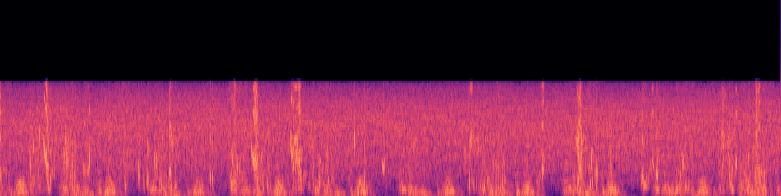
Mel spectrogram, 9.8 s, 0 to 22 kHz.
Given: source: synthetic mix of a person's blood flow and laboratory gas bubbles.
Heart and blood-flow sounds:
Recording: Doppler ultrasound of blood flow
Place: precordium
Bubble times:
0.00-0.15 s: bubbles
0.35-0.71 s: bubbles
0.77-0.96 s: bubbles
1.03-1.16 s: bubbles
1.21-1.29 s: bubbles
1.52-1.65 s: bubbles
1.72-2.25 s: bubbles
2.60-2.71 s: bubbles
2.86-3.42 s: bubbles
3.62-4.20 s: bubbles
4.40-4.48 s: bubbles
4.53-4.61 s: bubbles
4.75-4.85 s: bubbles
5.79-6.42 s: bubbles
6.70-6.83 s: bubbles
7.10-7.51 s: bubbles
8.00-8.26 s: bubbles
8.29-8.70 s: bubbles
8.97-9.68 s: bubbles
From the record:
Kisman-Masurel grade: 332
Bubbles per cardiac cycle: rolling drumbeat, 9 or more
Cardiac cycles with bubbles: 50 to 99%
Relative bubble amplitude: moderate (0.250 to 0.450)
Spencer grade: 3 (all of the cardiac periods contain showers or single bubble signals, but not dominating or overriding the cardiac motion signals)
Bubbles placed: only in the low amplitude regions of the cardiac cycle

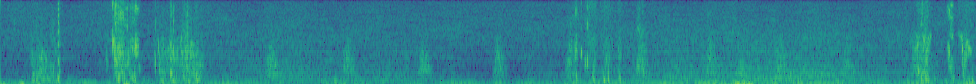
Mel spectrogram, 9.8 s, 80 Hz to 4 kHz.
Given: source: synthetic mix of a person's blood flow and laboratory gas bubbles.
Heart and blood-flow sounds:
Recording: Doppler ultrasound of blood flow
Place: subclavian vein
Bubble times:
0.30-0.63 s: bubbles
1.04-1.41 s: bubbles
1.52-2.04 s: bubbles
5.68-6.13 s: bubbles
6.17-6.23 s: bubbles
6.36-6.46 s: bubbles
9.04-9.38 s: bubbles
9.46-9.74 s: bubbles
From the record:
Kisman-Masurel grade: 222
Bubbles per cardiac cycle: several, 3 to 8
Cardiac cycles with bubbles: 10 to 50%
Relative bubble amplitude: moderate (0.250 to 0.450)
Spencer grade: 2 (many but less than half of the cardiac periods contain bubble signals, singularly or in groups)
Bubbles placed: anywhere in the cardiac cycle

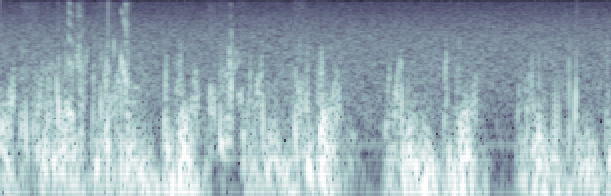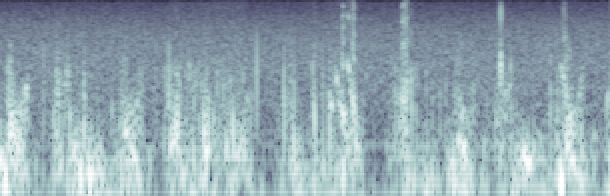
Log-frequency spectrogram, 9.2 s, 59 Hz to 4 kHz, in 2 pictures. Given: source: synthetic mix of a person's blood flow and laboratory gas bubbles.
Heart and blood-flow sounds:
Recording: Doppler ultrasound of blood flow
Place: precordium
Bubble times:
0.14-1.08 s: bubbles
1.55-1.93 s: bubbles
2.18-2.33 s: bubbles
5.82-6.43 s: bubbles
6.89-6.97 s: bubbles
7.02-7.29 s: bubbles
7.55-7.71 s: bubbles
8.30-8.38 s: bubbles
8.77-8.86 s: bubbles
From the record:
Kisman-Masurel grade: 232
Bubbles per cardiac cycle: several, 3 to 8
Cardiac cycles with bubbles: 50 to 99%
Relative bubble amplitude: moderate (0.250 to 0.450)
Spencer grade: 3 (all of the cardiac periods contain showers or single bubble signals, but not dominating or overriding the cardiac motion signals)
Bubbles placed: only in the low amplitude regions of the cardiac cycle

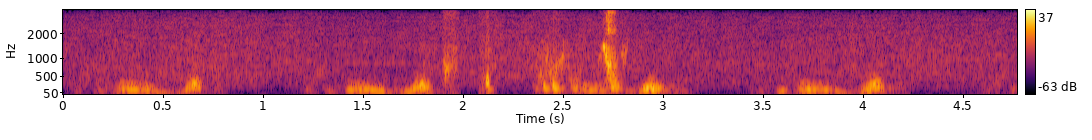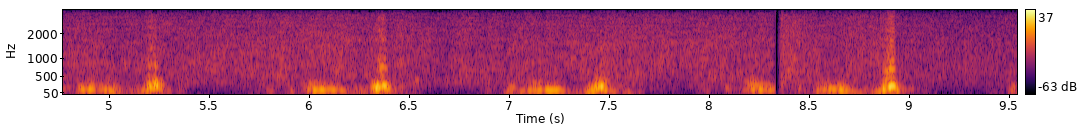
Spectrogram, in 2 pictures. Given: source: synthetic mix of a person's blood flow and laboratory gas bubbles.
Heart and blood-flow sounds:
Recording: Doppler ultrasound of blood flow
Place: precordium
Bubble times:
1.89-1.98 s: bubbles
2.08-2.17 s: bubbles
2.33-2.61 s: bubbles
2.67-2.83 s: bubbles
From the record:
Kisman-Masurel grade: 213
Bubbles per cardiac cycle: several, 3 to 8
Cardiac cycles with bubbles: 1 to 10%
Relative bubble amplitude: loud (0.450 to 0.775)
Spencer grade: 1 (occasional bubble signal discernible with the cardiac motion signal, with majority of cardiac periods free of bubbles)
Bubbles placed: only in the low amplitude regions of the cardiac cycle

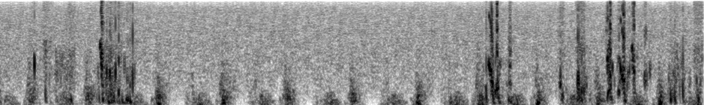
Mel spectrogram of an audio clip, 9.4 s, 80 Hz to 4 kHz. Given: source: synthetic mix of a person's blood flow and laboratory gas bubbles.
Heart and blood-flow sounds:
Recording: Doppler ultrasound of blood flow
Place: precordium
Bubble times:
0.44-0.52 s: bubbles
0.58-1.03 s: bubbles
1.31-1.85 s: bubbles
6.48-6.74 s: bubbles
6.79-6.87 s: bubbles
7.46-7.57 s: bubbles
7.68-7.92 s: bubbles
8.08-8.71 s: bubbles
8.93-9.17 s: bubbles
9.27-9.40 s: bubbles
From the record:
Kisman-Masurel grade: 233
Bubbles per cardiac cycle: several, 3 to 8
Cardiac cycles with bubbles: 50 to 99%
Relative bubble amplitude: loud (0.450 to 0.775)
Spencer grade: 3 (all of the cardiac periods contain showers or single bubble signals, but not dominating or overriding the cardiac motion signals)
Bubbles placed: only in the low amplitude regions of the cardiac cycle

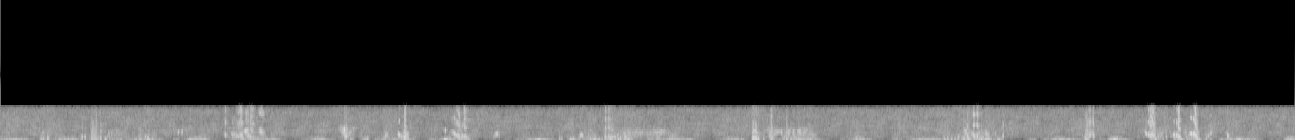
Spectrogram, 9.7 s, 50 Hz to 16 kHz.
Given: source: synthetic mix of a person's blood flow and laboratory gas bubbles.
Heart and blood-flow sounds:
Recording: Doppler ultrasound of blood flow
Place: precordium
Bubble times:
0.28-0.53 s: bubbles
0.58-0.93 s: bubbles
1.02-1.21 s: bubbles
1.30-1.58 s: bubbles
1.67-2.08 s: bubbles
2.52-3.12 s: bubbles
3.31-3.56 s: bubbles
3.68-3.77 s: bubbles
4.18-5.09 s: bubbles
5.61-6.14 s: bubbles
6.40-6.49 s: bubbles
7.07-7.56 s: bubbles
8.09-8.22 s: bubbles
8.56-9.10 s: bubbles
9.17-9.25 s: bubbles
9.70-9.72 s: bubbles
From the record:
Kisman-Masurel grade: 243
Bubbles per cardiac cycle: several, 3 to 8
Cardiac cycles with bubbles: 100%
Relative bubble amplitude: loud (0.450 to 0.775)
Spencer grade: 3 (all of the cardiac periods contain showers or single bubble signals, but not dominating or overriding the cardiac motion signals)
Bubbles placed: anywhere in the cardiac cycle

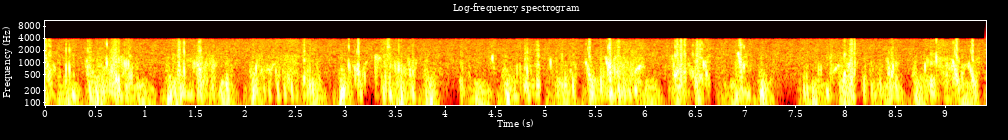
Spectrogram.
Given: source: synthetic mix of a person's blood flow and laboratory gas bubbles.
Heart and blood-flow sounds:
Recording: Doppler ultrasound of blood flow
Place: precordium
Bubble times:
0.00-0.12 s: bubbles
0.18-0.35 s: bubbles
0.41-0.95 s: bubbles
1.27-1.90 s: bubbles
2.05-2.77 s: bubbles
3.01-3.25 s: bubbles
3.30-3.74 s: bubbles
4.16-4.21 s: bubbles
4.45-4.53 s: bubbles
4.66-4.97 s: bubbles
5.04-5.34 s: bubbles
5.39-5.53 s: bubbles
5.56-6.02 s: bubbles
6.26-6.67 s: bubbles
6.90-7.08 s: bubbles
7.57-8.14 s: bubbles
8.17-8.59 s: bubbles
8.79-9.37 s: bubbles
From the record:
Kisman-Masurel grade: 342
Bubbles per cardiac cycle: rolling drumbeat, 9 or more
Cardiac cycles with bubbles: 100%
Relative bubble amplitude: moderate (0.250 to 0.450)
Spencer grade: 3 (all of the cardiac periods contain showers or single bubble signals, but not dominating or overriding the cardiac motion signals)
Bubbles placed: anywhere in the cardiac cycle

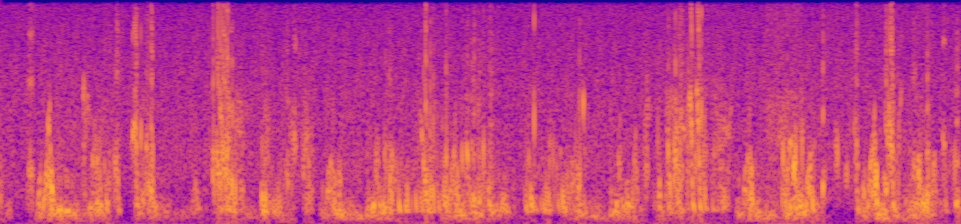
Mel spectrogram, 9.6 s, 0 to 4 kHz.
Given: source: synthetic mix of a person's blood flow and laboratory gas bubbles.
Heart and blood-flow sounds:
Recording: Doppler ultrasound of blood flow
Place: precordium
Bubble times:
0.27-0.35 s: bubbles
0.54-1.21 s: bubbles
1.31-1.59 s: bubbles
2.09-2.48 s: bubbles
2.58-2.71 s: bubbles
2.85-2.97 s: bubbles
3.01-3.15 s: bubbles
3.37-3.43 s: bubbles
3.83-4.51 s: bubbles
4.60-4.98 s: bubbles
5.23-5.88 s: bubbles
6.37-6.51 s: bubbles
6.54-7.33 s: bubbles
7.66-8.28 s: bubbles
8.34-8.42 s: bubbles
8.44-8.50 s: bubbles
8.53-8.62 s: bubbles
8.82-9.33 s: bubbles
9.40-9.62 s: bubbles
From the record:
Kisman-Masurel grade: 342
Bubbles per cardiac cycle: rolling drumbeat, 9 or more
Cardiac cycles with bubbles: 100%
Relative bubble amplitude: moderate (0.250 to 0.450)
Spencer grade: 3 (all of the cardiac periods contain showers or single bubble signals, but not dominating or overriding the cardiac motion signals)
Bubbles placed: only in the low amplitude regions of the cardiac cycle

